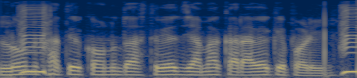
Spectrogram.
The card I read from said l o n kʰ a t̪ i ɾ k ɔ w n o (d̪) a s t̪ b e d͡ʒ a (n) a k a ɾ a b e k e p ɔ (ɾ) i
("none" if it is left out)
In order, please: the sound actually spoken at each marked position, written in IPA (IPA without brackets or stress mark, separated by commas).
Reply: d̪, m, ɽ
